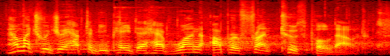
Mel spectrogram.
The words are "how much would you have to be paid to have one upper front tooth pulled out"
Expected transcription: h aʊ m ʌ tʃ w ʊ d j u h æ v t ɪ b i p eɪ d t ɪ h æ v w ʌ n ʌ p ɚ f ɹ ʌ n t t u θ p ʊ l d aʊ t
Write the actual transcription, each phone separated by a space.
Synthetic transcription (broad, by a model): h aʊ m ʌ tʃ w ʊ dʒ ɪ h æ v t ɪ b i p eɪ d t ɪ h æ v w ʌ n ʌ p ɚ f ɹ ʌ n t t u θ p ʊ l d aʊ t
